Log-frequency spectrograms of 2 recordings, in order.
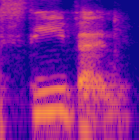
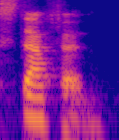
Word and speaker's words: Stephan: do people keep calling him Stefan instead of Stephen and that's because um the way it is spelled and the way the the friend who knew him pronounced it was Stefan hey B so all right so his friends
